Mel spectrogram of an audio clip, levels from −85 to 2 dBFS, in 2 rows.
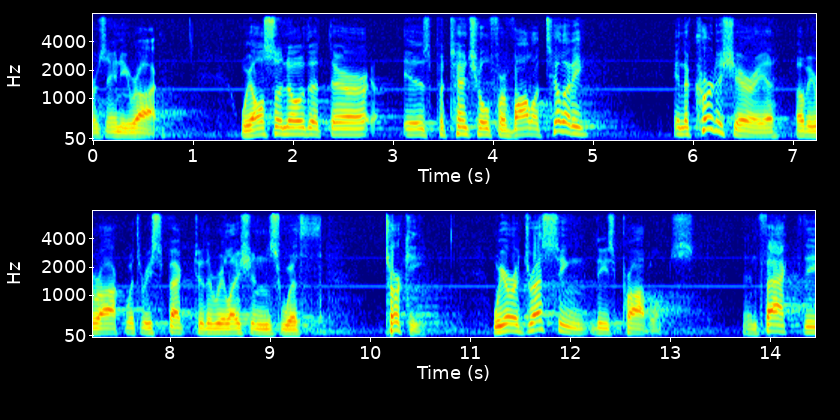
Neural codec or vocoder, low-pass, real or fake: none; 7.2 kHz; real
